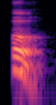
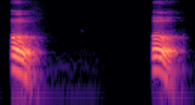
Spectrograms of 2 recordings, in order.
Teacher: ध्यान दीजिए, अ, छोटा आ। अगर आप हिंदी में बात करो तो छोटा आ विद अ लिटिल यू, ये इसका प्रोनाउंसिएशन है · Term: SCHWA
